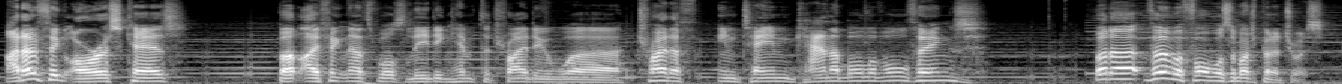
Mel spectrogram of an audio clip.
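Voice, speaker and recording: A man hosts casual game commentary in a lively, swinging voice with a bright, forceful edge. He is informal and wry, swearing freely as he jokes along. Faint music plays underneath. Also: medium pitch, moderate pace. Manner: informal, sweary, wryly joking. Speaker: video game streamer, host.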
